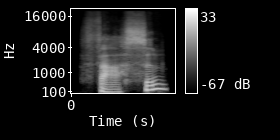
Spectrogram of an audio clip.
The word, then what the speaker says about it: fasten: Silent T. Listen. Castle. Whistle. Whistle. Fasten. Fasten.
